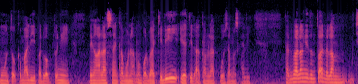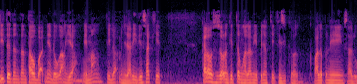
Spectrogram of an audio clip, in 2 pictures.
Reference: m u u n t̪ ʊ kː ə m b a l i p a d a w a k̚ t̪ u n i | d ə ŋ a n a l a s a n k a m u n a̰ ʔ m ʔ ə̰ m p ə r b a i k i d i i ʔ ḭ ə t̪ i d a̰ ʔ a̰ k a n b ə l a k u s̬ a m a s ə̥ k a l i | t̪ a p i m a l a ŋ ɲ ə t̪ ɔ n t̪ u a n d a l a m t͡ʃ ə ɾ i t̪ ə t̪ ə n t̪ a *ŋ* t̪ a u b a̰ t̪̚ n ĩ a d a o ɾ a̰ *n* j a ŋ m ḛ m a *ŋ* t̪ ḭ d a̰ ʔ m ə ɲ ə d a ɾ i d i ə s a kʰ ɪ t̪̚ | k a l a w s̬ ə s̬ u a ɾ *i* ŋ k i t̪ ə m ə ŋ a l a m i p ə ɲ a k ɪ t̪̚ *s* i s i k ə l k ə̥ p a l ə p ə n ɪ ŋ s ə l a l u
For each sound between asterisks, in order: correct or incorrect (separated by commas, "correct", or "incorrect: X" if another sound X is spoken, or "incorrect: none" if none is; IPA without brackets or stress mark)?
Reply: correct, incorrect: ŋ, correct, incorrect: a, incorrect: f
